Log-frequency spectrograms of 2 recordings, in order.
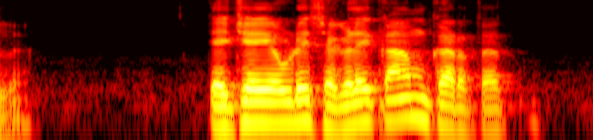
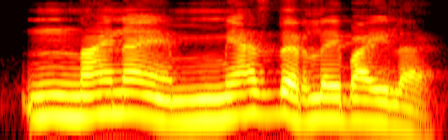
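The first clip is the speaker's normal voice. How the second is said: put-on higher-pitched childish insistence; mildly petulant denial; stubborn protest; 4 semitones higher than usual. A narrator's reading. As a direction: protest like a child who won't listen. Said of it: "Kamali हातपाय झटकत बोलली".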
